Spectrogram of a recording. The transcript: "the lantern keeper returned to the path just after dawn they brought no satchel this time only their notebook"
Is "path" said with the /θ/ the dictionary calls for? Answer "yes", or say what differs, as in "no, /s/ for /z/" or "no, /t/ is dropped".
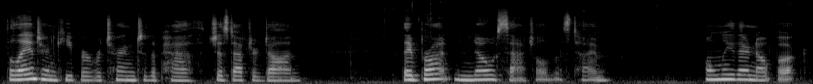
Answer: yes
